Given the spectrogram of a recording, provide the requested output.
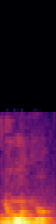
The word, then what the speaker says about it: pneumonia: and is dying of pneumonia this was the spelling of pneumonia where P is silent and it has spent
